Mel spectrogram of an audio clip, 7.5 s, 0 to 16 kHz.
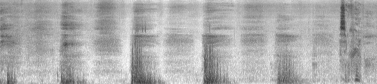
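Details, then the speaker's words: Heavy breathing while lying in bed at rest at Camp 3 on Mt Everest without an oxygen mask: loud, deep, labored breaths, about 20 a minute, each with a forceful breath out. "I can't believe this my respiration just lying down in bed at Camp 3 wow it's amazing tell you I don't breathe this hard when I'm Marathon"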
